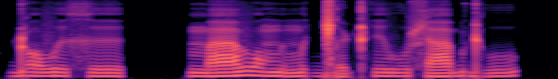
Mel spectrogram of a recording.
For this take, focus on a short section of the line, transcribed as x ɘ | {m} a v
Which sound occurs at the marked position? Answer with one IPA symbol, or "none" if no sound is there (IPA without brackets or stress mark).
m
